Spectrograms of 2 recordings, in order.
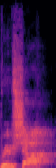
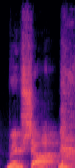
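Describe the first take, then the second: First: Excited correction. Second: Shouted correction. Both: Acted.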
